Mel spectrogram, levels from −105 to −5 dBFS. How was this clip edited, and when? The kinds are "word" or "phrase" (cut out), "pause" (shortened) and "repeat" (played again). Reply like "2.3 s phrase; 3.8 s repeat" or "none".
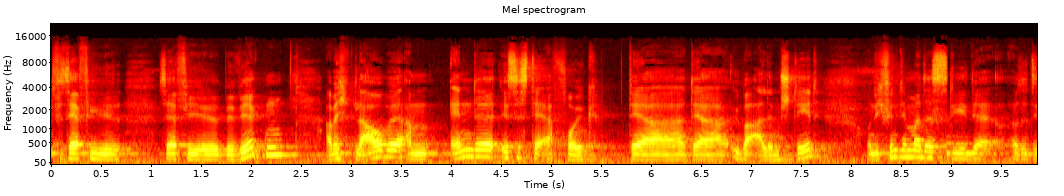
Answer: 8.9 s word

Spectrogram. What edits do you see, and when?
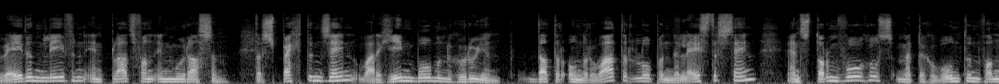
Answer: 2.5 s word; 5.1 s pause

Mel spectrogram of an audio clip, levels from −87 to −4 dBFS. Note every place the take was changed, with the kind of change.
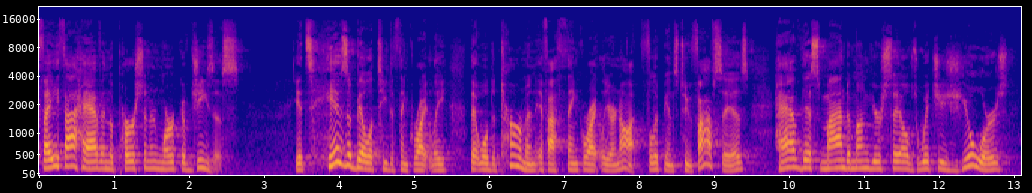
none

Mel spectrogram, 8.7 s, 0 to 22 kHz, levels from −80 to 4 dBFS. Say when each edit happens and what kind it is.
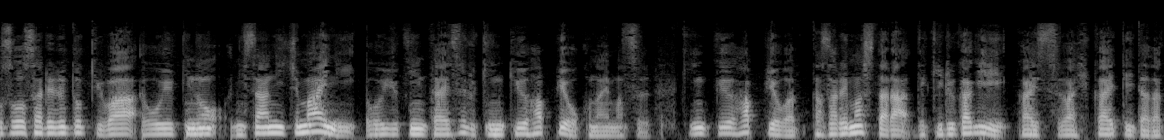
5.1 s pause

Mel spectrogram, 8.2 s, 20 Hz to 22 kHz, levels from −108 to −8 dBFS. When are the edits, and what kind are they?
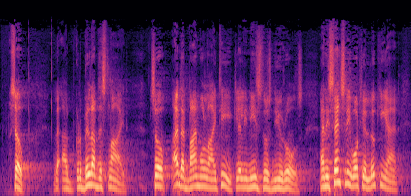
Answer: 3.6 s word

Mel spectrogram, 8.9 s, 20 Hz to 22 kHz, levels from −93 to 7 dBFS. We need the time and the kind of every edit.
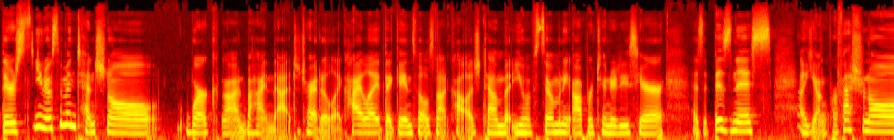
2.2 s word; 4.5 s word; 8.0 s word

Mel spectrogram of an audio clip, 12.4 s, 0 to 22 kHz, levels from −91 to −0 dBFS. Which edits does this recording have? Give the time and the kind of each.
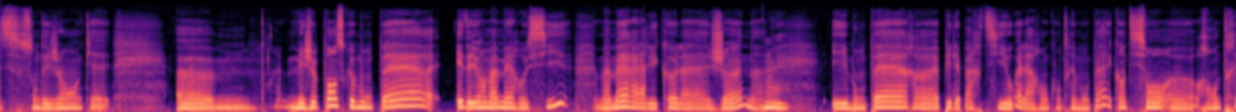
5.9 s word; 6.4 s word; 10.1 s word

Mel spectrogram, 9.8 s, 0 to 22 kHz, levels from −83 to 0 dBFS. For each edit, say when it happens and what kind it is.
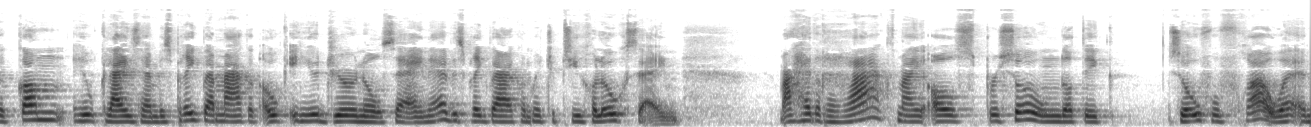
2.0 s word; 4.0 s word

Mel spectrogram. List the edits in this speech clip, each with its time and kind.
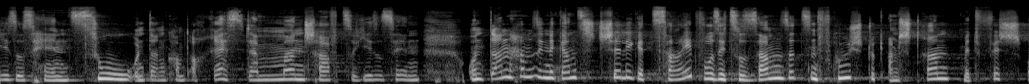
none

